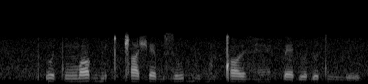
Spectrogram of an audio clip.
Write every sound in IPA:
pʼ ʊ t ŋ͡m ɒ ɡ͡b ɪ t ǁ ɑ ʃ ɾ ɛ b z u b ṳ ɡ ṳ ǃ ɒ ə̯ z æ̤ k͡p ɛ ɗ ʊ ɗ ʊ t ṳ ɪ̯

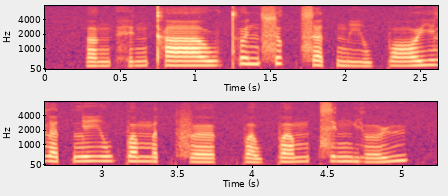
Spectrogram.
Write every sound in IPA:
ɐ˨ ŋ h ɪ˨˧ ŋ kʰ aː˧ w t̪ʰ ɵ˥ n s ʊ˥ k̚ s ɐ˧ t̚ m iː˨˩ w p ɔː˨˥ j l ɐ˧ t̚ l iː˧ w p ɐ˧ m ɐ˨ t̚ f œː˨ k̚ p ɐ˨˩ w p ɐ˨˧ m t͡s ɪ˧ ŋ j ɵ˨˥ ɥ

